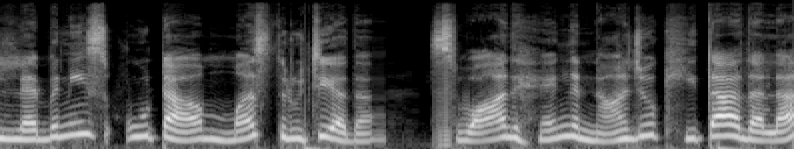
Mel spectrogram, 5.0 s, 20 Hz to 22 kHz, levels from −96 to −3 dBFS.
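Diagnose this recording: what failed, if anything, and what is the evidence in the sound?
A DC step, at the converter or analogue input stage, shifts the zero line of the waveform at 1.92 s and holds it there until about 4.49 s, where it drops back. Each transition produces a brief low thump while the speech carries on unaffected. On the waveform the whole trace sits visibly off-centre between those two points. On a spectrogram each edge appears as a short burst of energy at the very bottom of the frequency range.

From 2.34 to 2.86 s the speech takes on a rigid, metallic buzz fixed at 100 Hz that loosely tracks the syllables. This is robotic sound from repeated short buffers, likely at the driver or buffer stage. A 10 ms chunk of audio is looped while most of the real signal in that stretch is skipped. On a spectrogram, evenly spaced horizontal harmonics at multiples of 100 Hz replace the natural pitch contour. 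The waveform shows identical short segments repeating.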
